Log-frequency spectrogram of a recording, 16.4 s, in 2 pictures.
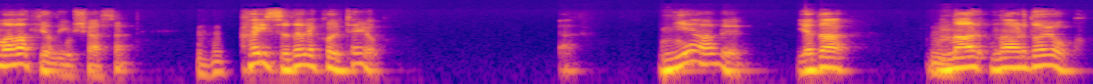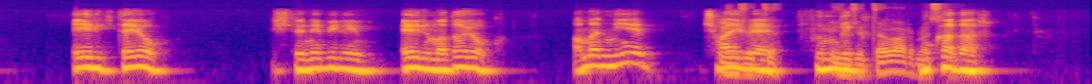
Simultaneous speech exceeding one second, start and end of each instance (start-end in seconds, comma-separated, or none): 13.6-15.4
